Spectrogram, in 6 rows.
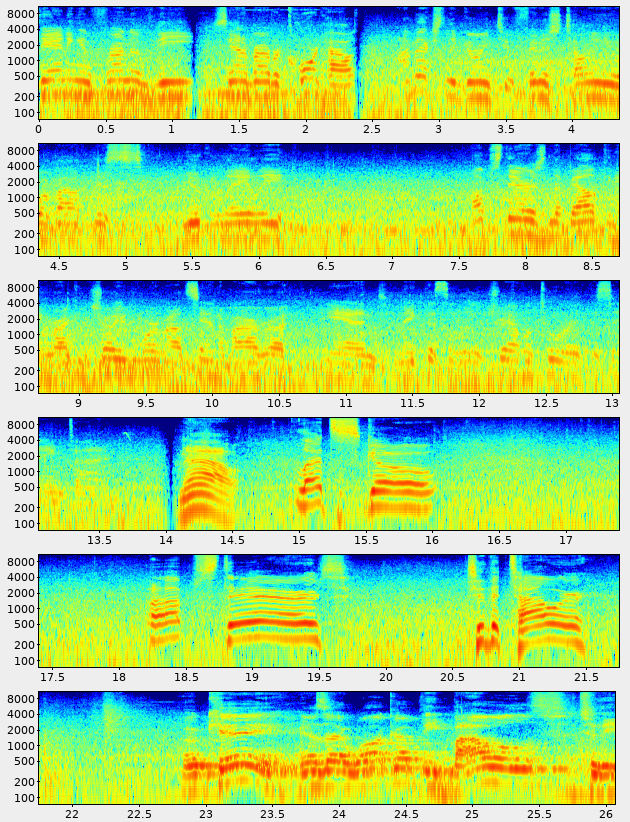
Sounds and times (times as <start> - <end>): Speech: 0.0 - 6.2, 7.6 - 16.0, 18.2 - 19.8, 20.6 - 21.6, 22.8 - 26.0.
